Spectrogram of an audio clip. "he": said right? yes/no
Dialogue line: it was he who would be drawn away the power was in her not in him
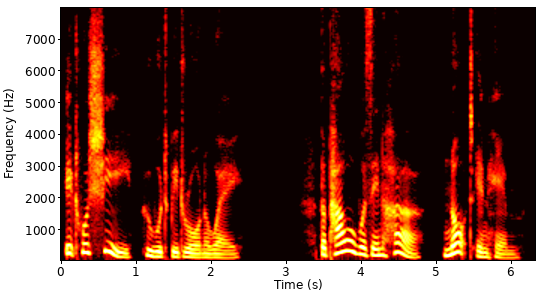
no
